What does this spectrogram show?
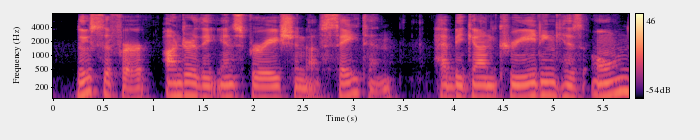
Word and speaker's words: Satan: The Hebrew word Satan, pronounced Satan, means opponent or adversary and refers to the chief opponent of Jaja and Elohim.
